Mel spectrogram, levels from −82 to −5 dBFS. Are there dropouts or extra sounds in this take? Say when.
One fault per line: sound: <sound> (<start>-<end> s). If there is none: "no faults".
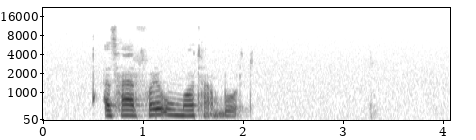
no faults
